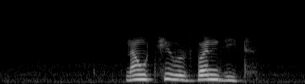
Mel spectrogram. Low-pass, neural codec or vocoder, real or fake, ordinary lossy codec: 3.6 kHz; none; real; none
